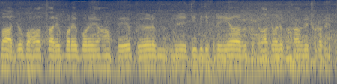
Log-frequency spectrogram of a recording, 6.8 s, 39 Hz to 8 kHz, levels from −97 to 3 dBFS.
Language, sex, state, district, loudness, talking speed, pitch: Hindi, male, Chandigarh, Chandigarh, -17 LUFS, 140 wpm, 115 Hz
